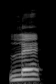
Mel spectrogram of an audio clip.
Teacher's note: यहां बगल बोलते हैं हिंदी के अंदर बगल में यानी पार्श्विक हवा है वह जीभ के दोनों तरफ से बाहर निकलती है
